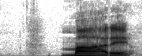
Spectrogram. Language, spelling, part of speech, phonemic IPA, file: Italian, mare, noun, /ˈmare/, It-mare.ogg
